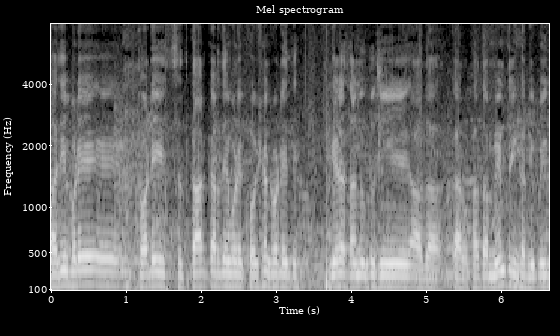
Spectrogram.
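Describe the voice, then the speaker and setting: Music plays in the background as the voice holds a monotone, flat intonation at a very even loudness. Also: man. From Punjab, India (Sikh family whose parents came from a village now in Pakistan). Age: 70s. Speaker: elderly Sikh visitor returning to his parents' ancestral village. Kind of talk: casual talk to camera, reminiscing about family history. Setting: outdoors in a village. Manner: emotional, nostalgic. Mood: moved, grateful, nostalgic. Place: street.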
